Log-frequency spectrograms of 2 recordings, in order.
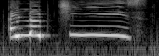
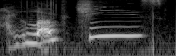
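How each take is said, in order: First: Very high, drawn-out wail; craving wolf. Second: High, drawn-out, softer croon; longing wolf. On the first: Wolf overcome by love of cheese, high slow wail. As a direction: squeal it slowly, overcome with craving. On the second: Wolf dreaming aloud of cheese, high slow longing. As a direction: savour each word slowly, up high. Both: Acted.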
